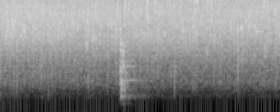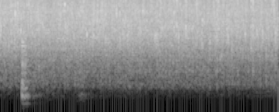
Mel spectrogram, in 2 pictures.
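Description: Ground meat sizzling and frying in a pan for hamburger helper, a steady close crackle with a few scraping stirs of a utensil, no talk.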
